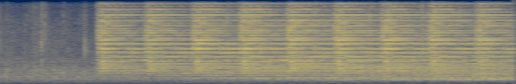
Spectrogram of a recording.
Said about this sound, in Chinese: 好，今天开市的钟声已经响起。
